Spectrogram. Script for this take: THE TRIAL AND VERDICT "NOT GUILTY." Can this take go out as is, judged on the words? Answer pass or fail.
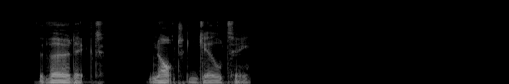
fail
